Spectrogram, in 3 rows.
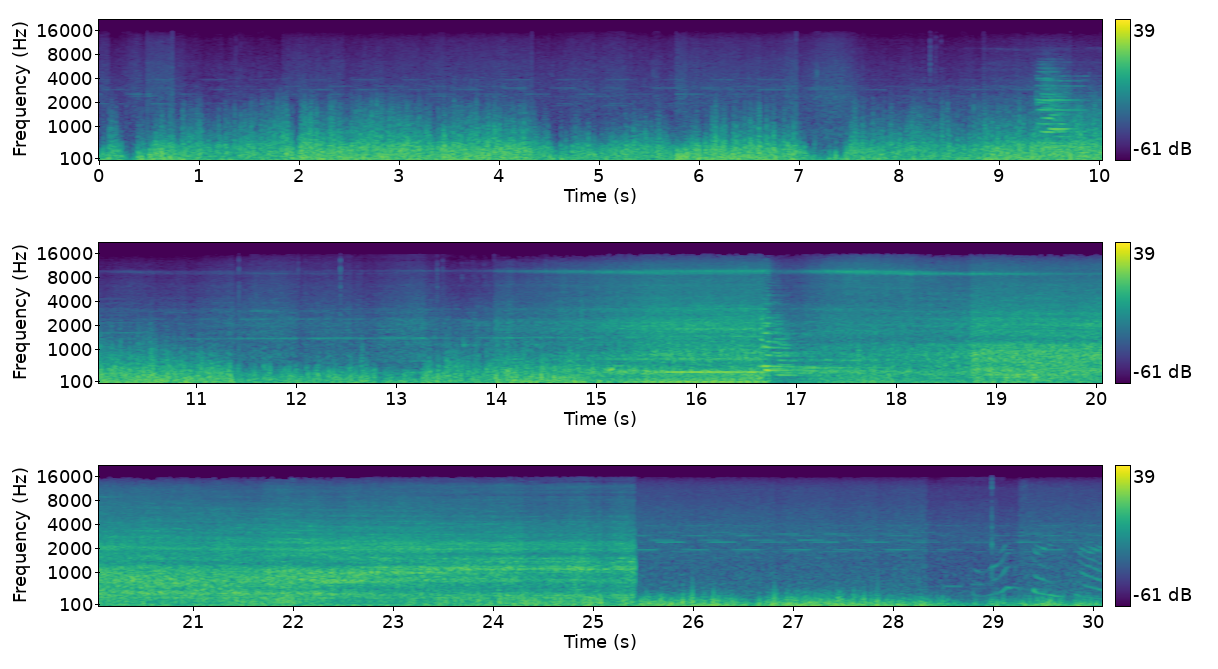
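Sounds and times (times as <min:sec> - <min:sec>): diesel locomotive passing: 0:06.2 - 0:25.5.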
